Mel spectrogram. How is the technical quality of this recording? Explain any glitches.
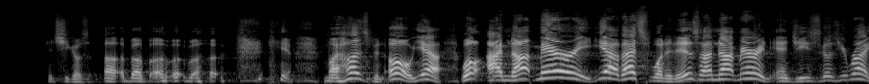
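There are no technical glitches to explain in this speech recording. Nothing in it breaks, drops out or interrupts the audio at any point.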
